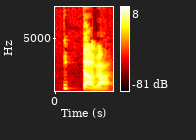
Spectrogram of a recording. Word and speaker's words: 읽다가: Just 읽다가. The li을 발음 is not pronounced. There's no L sound. You just say 읽다가, as in when you just pronounce the basic form.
